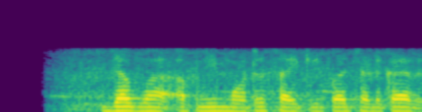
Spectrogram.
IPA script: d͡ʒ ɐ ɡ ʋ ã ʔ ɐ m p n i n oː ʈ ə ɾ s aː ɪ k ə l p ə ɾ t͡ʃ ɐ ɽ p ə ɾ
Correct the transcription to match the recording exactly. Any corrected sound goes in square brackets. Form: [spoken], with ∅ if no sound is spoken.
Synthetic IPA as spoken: d͡ʒ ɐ [b] ʋ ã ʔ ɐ [∅] p n i [m] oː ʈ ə ɾ s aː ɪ k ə l p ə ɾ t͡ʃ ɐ ɽ [k] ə ɾ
